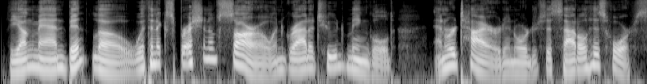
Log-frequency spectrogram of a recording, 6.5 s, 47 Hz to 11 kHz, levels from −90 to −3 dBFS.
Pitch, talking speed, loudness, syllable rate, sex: 125 Hz, 195 wpm, -20 LUFS, 5.6 syllables/s, male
